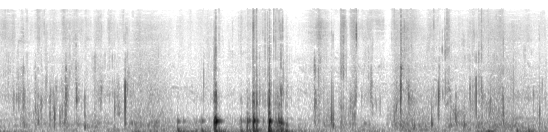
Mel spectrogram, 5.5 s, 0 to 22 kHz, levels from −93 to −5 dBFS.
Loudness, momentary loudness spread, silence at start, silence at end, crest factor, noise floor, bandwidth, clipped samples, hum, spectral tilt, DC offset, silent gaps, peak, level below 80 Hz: -28 LUFS; 23 LU; 0.15 s; 0 s; 28 dB; -48 dBFS; 17 kHz; under 0.1%; none; -7 dB/octave; under 0.1%; none; -4 dBFS; -40 dBFS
